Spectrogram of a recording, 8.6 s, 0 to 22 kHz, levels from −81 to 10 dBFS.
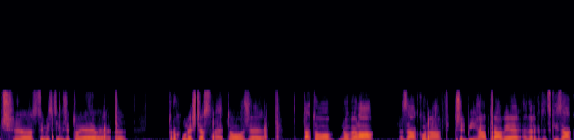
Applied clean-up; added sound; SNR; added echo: neural diffusion model UNIVERSE++.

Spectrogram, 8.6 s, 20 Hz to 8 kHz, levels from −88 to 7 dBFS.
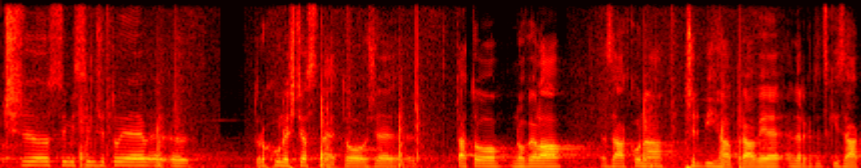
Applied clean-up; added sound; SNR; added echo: none; Walk, footsteps; 9 dB; none.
